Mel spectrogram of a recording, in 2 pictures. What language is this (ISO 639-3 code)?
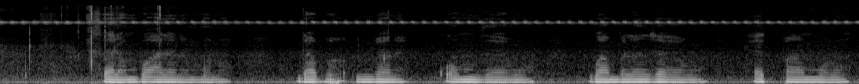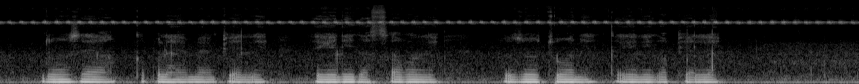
dag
